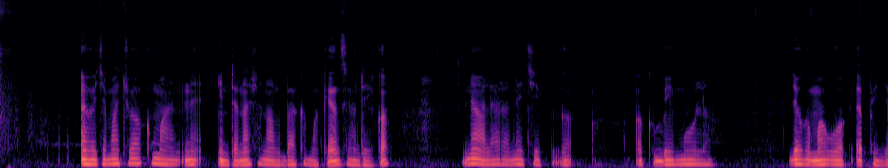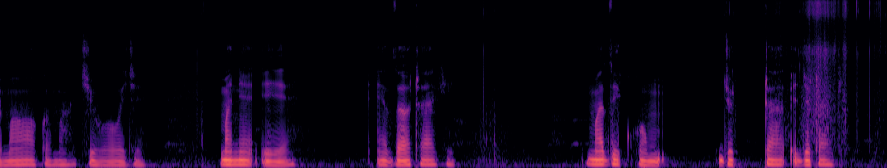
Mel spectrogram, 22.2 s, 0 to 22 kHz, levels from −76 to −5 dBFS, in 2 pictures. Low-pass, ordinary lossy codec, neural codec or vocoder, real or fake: none; none; none; real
